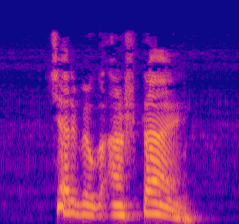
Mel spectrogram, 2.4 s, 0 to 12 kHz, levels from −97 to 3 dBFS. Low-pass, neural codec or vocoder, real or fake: 7.2 kHz; none; real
